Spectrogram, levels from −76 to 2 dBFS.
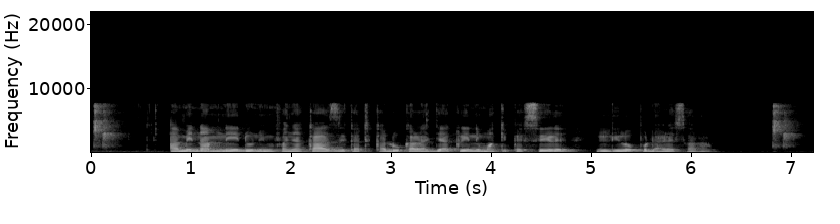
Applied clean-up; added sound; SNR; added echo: none; none; none; none.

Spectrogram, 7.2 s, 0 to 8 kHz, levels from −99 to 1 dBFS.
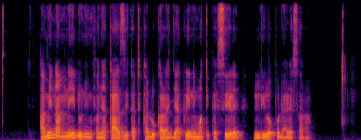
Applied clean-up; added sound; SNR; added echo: neural mask model DeepFilterNet 3.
